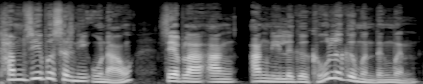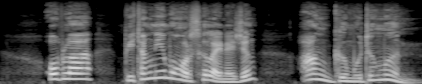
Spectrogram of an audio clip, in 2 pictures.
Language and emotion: Bodo, surprised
